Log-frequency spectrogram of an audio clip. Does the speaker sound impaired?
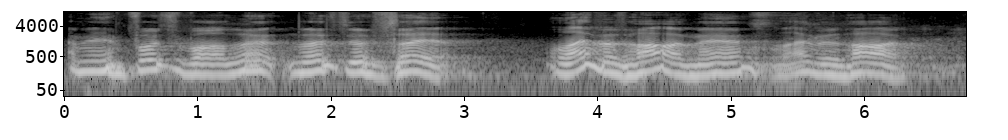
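Yes: ALS; diagnosed during pro football career in Nashville after loss of strength, speed and weight; losing ability to speak clearly, voice does not sound as expected.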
